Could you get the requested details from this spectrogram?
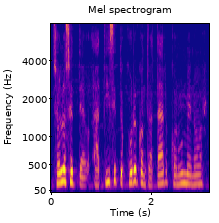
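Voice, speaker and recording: A man's voice: fairly high pitch, normal speed, dark tone, voice pushed up, lightly acted. Man reading a burly rich man, stern, barks raised commands, storybook. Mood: cold.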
